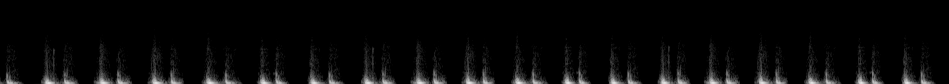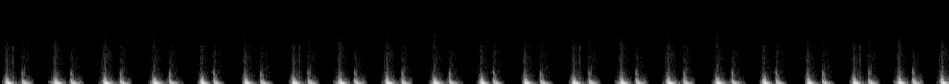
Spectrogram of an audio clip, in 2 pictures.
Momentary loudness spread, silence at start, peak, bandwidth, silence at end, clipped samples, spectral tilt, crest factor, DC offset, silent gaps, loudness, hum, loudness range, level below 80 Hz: 8 LU; 0.05 s; -4 dBFS; 1.6 kHz; 0 s; under 0.1%; -12 dB/octave; 16 dB; under 0.1%; none; -23 LUFS; none; 1 LU; -20 dBFS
